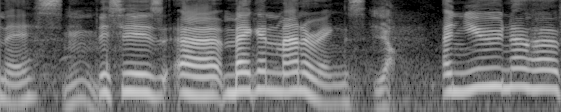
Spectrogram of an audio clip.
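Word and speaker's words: Mainwaring: This is one that I only know how to pronounce it from, Right. from Dad's Army. Yes. Mannering. No, Mannering.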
